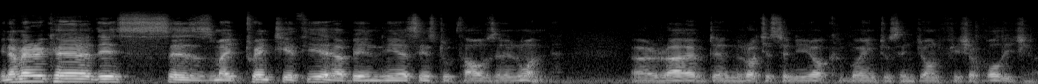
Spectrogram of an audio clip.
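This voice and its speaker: A man with a very deep, low voice speaks in a Kenyan accent, his pitch varying in an ordinary way. Audible room echo surrounds his words. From Kenya, Nairobi. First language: Bukusu. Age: 50s. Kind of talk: self-introduction. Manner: hesitant, many fillers.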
